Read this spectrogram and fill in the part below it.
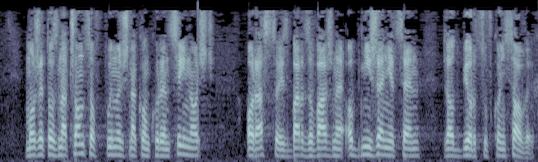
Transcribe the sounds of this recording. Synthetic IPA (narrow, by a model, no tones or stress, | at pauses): mɔʐɛt̪ɔznat͡ʂɔnt̪sɔfpwɘnɔɲt͡ɕnakɔŋkuɾɛnt̪sɘjnɔɕt͡ɕ | ɔɾast̪sɔjɛst̪̚baɾd̪zɔvaʐnɛʔɔbɲiʐɛɲɛt̪sɛn | d̪laɔd̪bʲjɔɾt̪sufkɔɲt̪sɔvɘx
